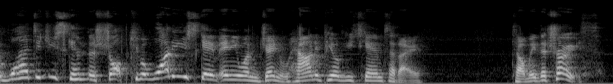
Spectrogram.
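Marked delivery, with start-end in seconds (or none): none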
